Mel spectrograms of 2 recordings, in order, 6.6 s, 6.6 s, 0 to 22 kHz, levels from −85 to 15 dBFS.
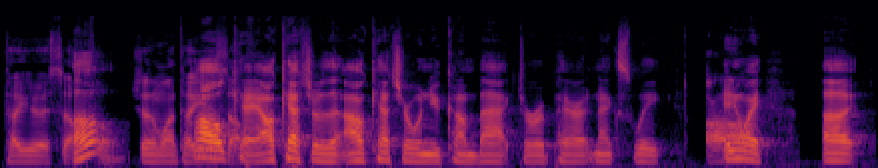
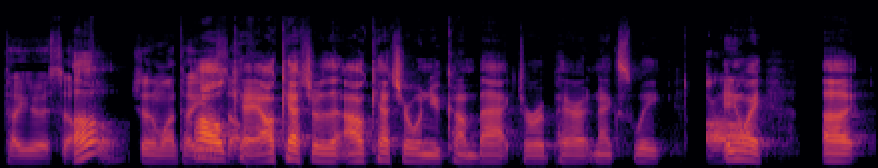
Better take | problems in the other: first | thin; somewhat; fading below 350 Hz

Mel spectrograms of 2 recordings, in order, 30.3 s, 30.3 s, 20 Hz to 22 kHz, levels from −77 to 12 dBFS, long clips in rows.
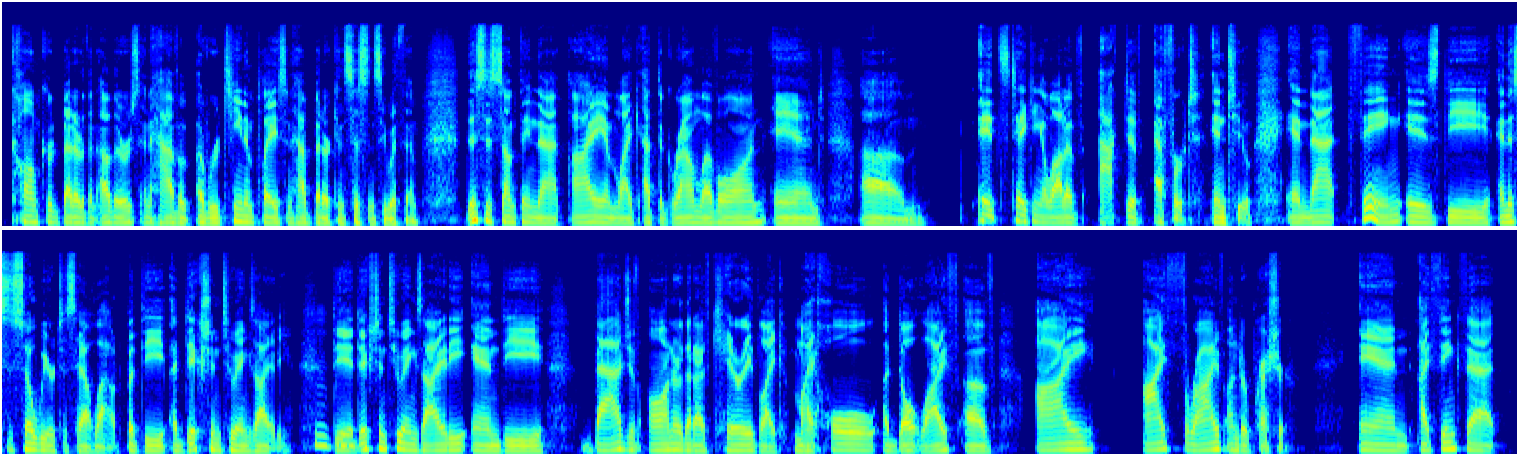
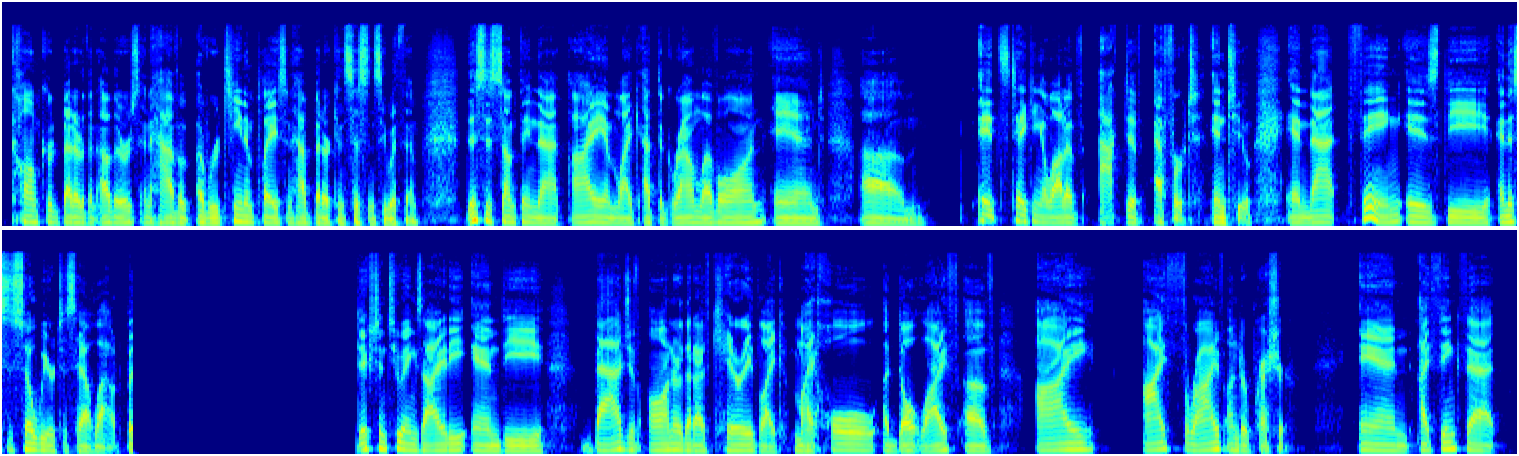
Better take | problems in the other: first | audio cutting out; at 16 s for 2 s

